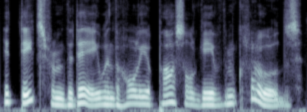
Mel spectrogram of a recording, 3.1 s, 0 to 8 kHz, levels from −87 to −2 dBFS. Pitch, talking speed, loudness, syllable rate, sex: 140 Hz, 235 wpm, -16 LUFS, 5.7 syllables/s, male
